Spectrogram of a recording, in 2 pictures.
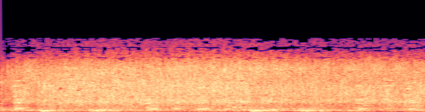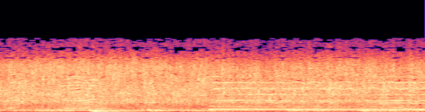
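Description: Studio audience applause mixed with a short music bridge marking the end of the scene; the music's held notes stand out more clearly in the last couple of seconds.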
